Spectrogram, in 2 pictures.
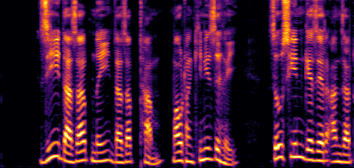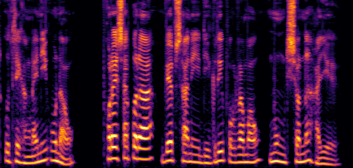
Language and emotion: Bodo, neutral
